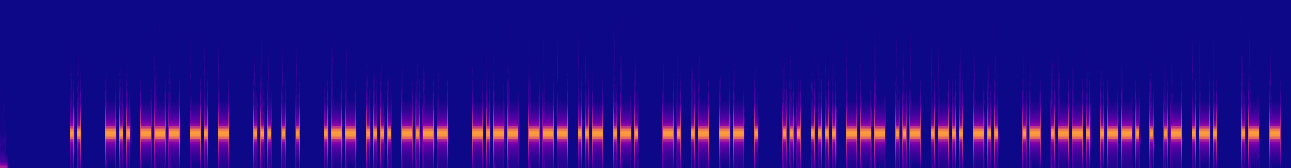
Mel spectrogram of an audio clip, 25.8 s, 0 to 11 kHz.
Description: Morse code, heard as a keyed tone, about 17 wpm, 700 Hz. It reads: I DONT SEE WHY YOUR NAME SHOULD APPEAR AT
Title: Sentences from Top 1000 Words - Review Part 2 - 17wpm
